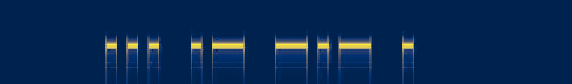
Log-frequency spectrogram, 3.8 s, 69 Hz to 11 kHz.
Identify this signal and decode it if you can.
Morse code, heard as a keyed tone, about 17 wpm, 700 Hz. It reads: SAKE
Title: Sets of 4 Words - New Word Drill - 17wpm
